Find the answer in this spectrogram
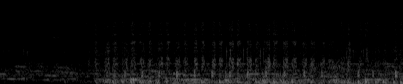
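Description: Wax crayon scribbling on paper, colouring in a small square with rapid back-and-forth strokes that start about a second in.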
